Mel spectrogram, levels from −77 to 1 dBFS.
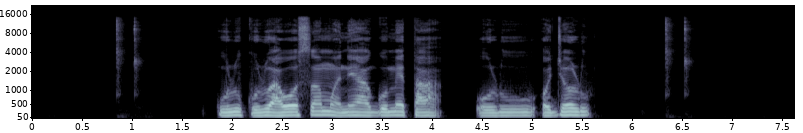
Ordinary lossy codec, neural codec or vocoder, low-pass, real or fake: none; vocoder, 44.1 kHz, 128 mel bands every 512 samples, BigVGAN v2; 14.4 kHz; fake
